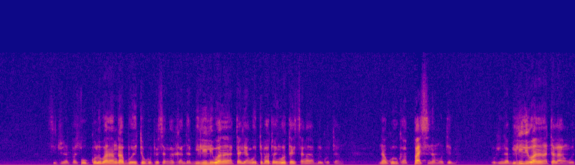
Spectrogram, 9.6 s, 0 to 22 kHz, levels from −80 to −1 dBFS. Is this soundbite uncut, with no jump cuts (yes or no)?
no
